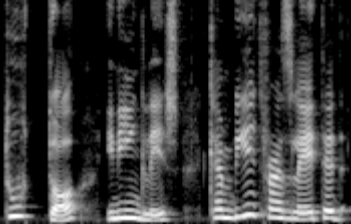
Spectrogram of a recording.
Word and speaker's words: tutto: Let's start with tutto as an adjective and make sure that you are pronouncing that double T in the middle, tutto.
